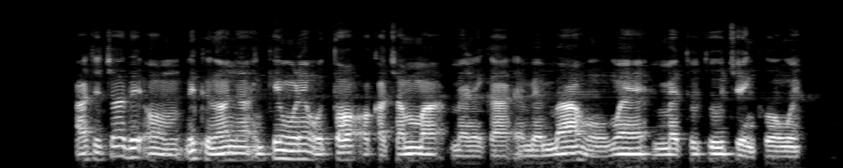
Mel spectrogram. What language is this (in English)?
Igbo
